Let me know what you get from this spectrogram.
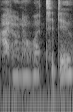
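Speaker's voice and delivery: very quiet, soft, breathless whisper.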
